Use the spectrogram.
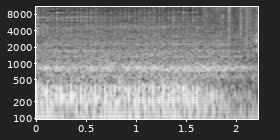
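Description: A mining drill grinding steadily at a biomass source in the factory-building game Foundry, a continuous mechanical buzz with a faint hum running unbroken throughout.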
